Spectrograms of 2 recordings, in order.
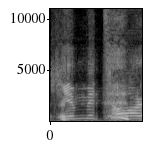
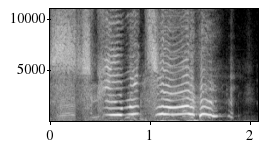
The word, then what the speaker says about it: scimitar: Scimitar There's to blacksmith crafting. Scimitar! It's a scimitar. Scimitar, radiant scimitar. The C is silent, LJ.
